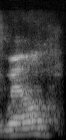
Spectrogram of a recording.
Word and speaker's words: Will: redneck as they say my name is two syllables someone said hey boy oh yeah that's that's how i spell it w-e-e-y-u-l i'm glad you pronounced it correctly uh but by the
